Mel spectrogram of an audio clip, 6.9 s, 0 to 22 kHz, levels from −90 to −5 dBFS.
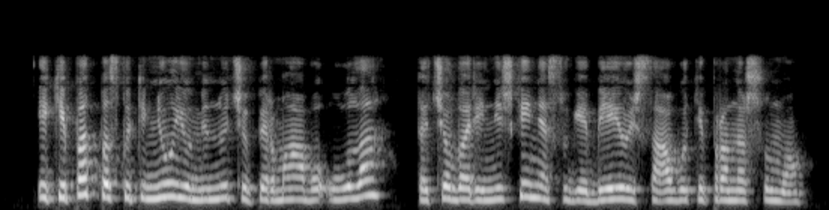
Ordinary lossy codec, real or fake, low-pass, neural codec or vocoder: MP3, 96 kbps; fake; 7.2 kHz; codec, 16 kHz, 4.8 kbps, FACodec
